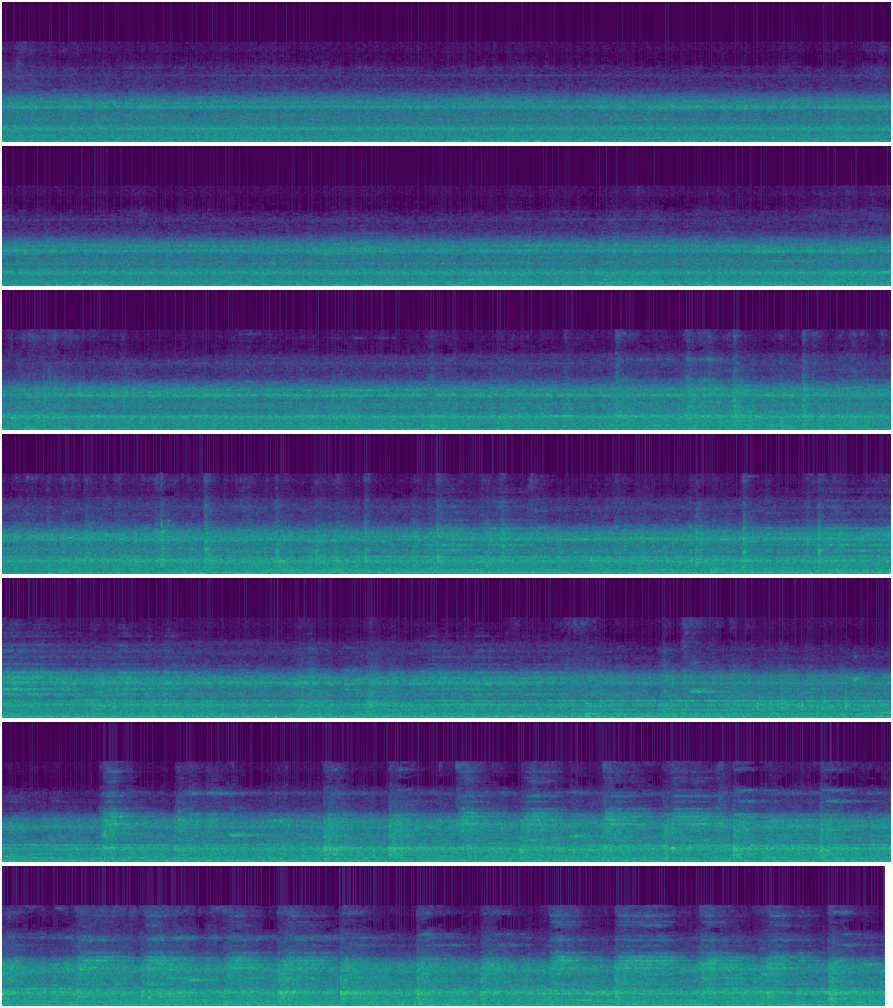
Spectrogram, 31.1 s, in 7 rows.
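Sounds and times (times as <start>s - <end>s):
rail cars rolling rumble: 0.0s - 31.0s
wheel squeal on track: 15.3s - 28.2s, 28.8s - 31.0s.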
